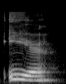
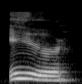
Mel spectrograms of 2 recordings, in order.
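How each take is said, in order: First: The word ends without any R sound. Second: The word ends with an audible R sound. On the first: "without R" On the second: "if it's with R"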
